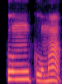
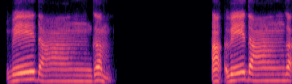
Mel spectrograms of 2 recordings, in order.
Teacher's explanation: కుంకుమ అంటే ఎన్ లాగానే కొంచెం ముక్కుతో పలుకుతాం అన్నమాట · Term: ఇన్య ప్రొనౌన్సియేషన్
